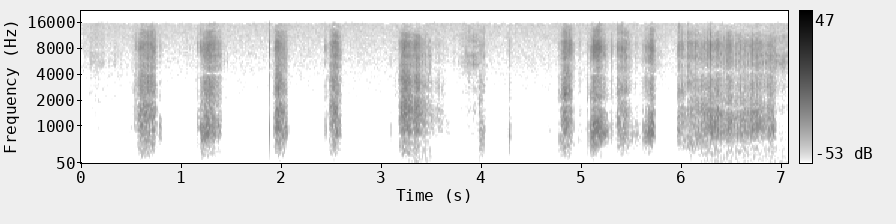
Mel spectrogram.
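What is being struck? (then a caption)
Felt-tip marker on a notebook paper page. A silver felt-tip outline marker with a teal outline is written by hand across a flat sheet of lined white paper in an open notebook while forming Japanese characters. The tip makes about eleven short, separate scratching strokes with a raspy midrange and bright edges, followed by one longer continuous glide. Each stroke ends quickly with little ring.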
